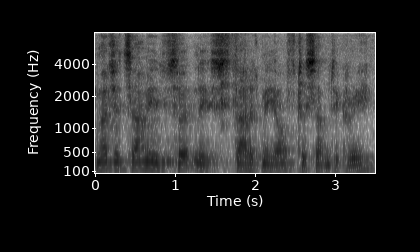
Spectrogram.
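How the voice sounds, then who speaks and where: Audible room echo surrounds speech with monotone, flat intonation. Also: man. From Germany, Lower Saxony. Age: 60s. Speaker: neurosurgeon. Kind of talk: acceptance speech. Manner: halting.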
